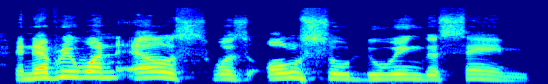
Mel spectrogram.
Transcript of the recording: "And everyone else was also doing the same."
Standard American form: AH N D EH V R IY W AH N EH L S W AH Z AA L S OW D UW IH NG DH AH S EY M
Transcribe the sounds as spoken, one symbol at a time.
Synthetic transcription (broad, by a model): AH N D EH V R IY W AH N EH L S W AH Z AA L S OW D UW IH NG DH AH S EY M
